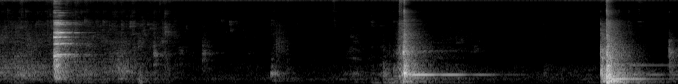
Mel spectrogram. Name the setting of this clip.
kitchen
